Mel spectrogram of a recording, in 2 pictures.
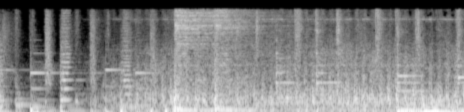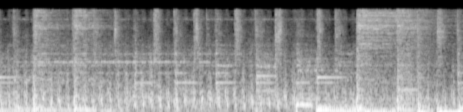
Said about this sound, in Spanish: Bueno, amigos de Cuba, regresamos a Levántate Cuba y, por supuesto, las aspas del helicóptero nos indican que vamos a viajar y, por supuesto, vamos a hacer un viaje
